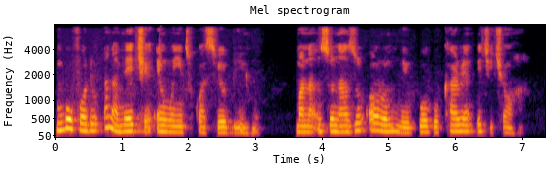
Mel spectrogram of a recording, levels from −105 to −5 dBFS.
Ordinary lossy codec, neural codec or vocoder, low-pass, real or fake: AAC, 48 kbps; none; 7.2 kHz; real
